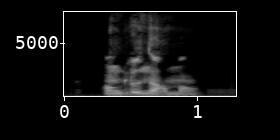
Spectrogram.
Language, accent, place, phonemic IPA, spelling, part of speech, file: French, France, Lyon, /ɑ̃.ɡlo.nɔʁ.mɑ̃/, anglo-normand, adjective / noun, LL-Q150 (fra)-anglo-normand.wav
- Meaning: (adjective) Anglo-Norman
